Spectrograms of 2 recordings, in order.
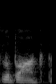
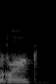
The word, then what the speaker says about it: LeBlanc: It's LeBlanc, by the way. Whatever. LeBlanc. I mean, it's spelled LeBlanc.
